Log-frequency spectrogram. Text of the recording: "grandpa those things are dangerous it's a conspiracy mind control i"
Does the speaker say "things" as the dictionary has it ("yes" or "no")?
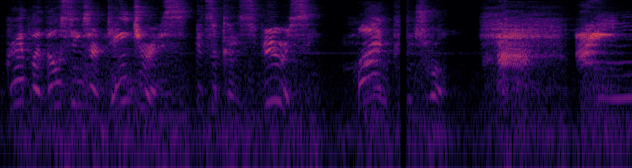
yes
